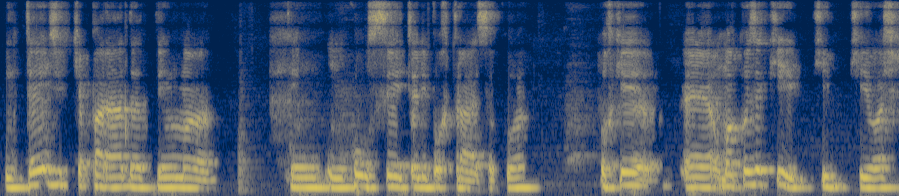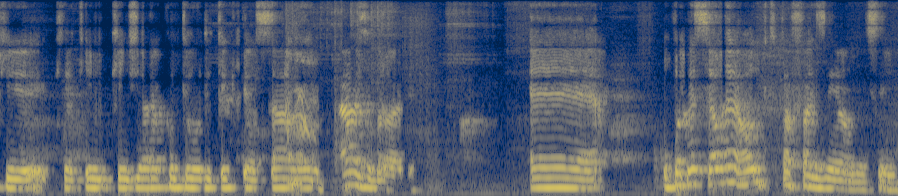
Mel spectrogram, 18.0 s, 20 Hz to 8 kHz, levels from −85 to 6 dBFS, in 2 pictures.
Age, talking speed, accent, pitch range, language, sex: 20-39, 145 wpm, Brazilian, 145-175 Hz, Portuguese, male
